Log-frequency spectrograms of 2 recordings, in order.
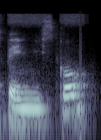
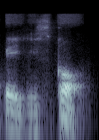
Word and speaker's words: pellizcó: No es peñiscó, sino pellizcó.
